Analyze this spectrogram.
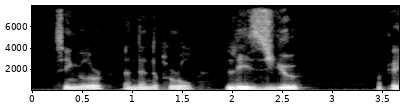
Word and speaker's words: yeux: Okay, so l'œil, singular, and then the plural, les yeux. Okay, you make this liaison between the two. Les yeux. Okay, final X not pronounced.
